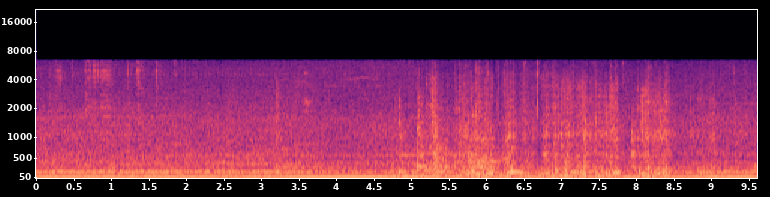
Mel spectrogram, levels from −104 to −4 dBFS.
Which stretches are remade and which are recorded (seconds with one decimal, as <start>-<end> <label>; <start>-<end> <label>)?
0.0-9.6 recorded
